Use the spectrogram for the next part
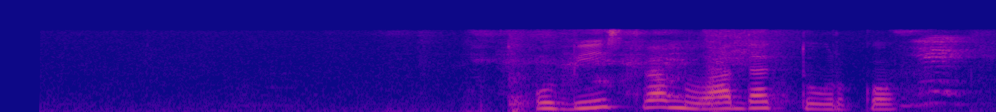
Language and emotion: Russian, neutral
